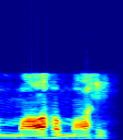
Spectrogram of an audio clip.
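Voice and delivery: ਮਾਹ ਮਾਹੇ slowly as "maa-ha maa-he"; slow model of ਮਾਹ with complete h; fully sounded h. Shown as a demonstration. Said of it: "ਪੂਰਾ ਪੜ੍ਹੋ".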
